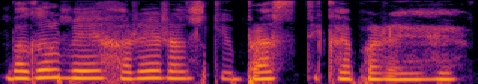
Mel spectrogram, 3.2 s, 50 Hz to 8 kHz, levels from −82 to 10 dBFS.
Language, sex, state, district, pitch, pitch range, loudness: Hindi, female, Arunachal Pradesh, Papum Pare, 245 Hz, 225-260 Hz, -14 LUFS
